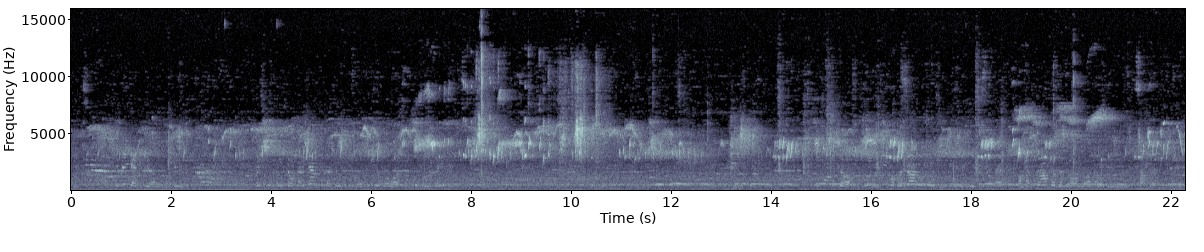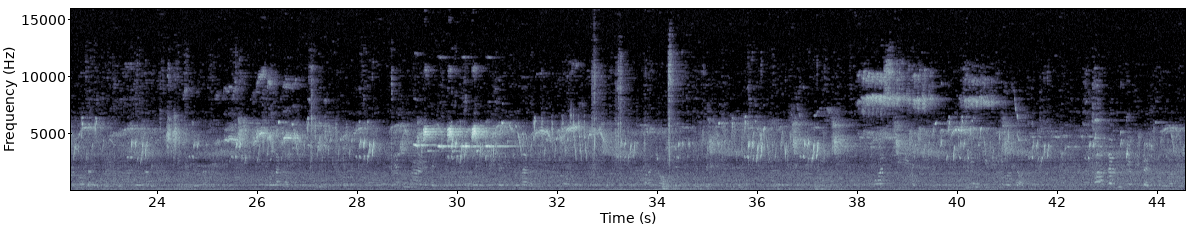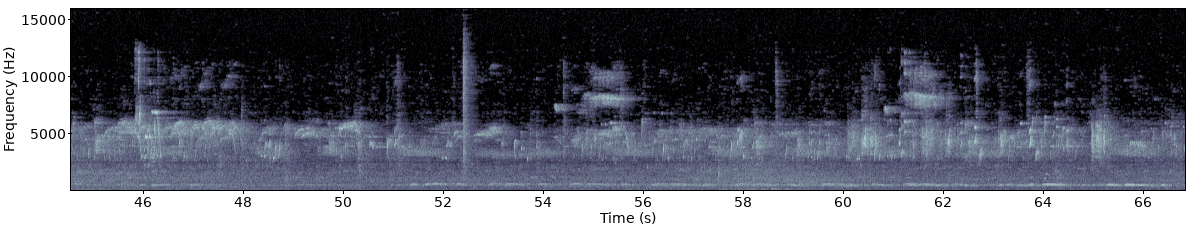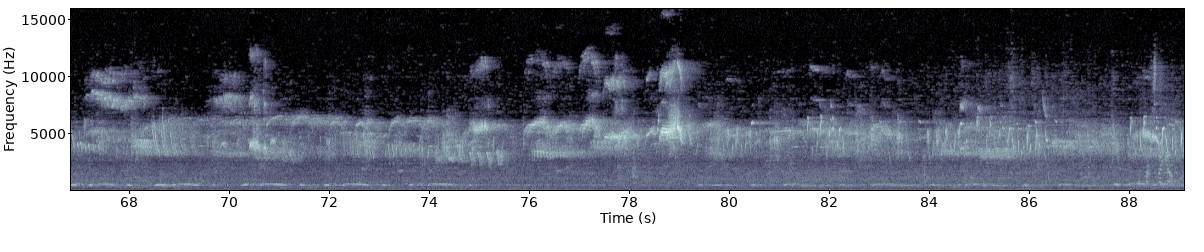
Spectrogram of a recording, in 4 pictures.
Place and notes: вулиця Трудова, Костянтинівка, Донецька область, Украина - Майское утро
Утро в спальном районе: голоса ранних прохожих, щебет птиц и звуки автомобилей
